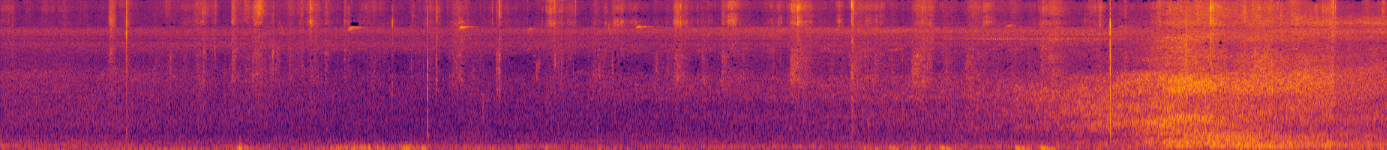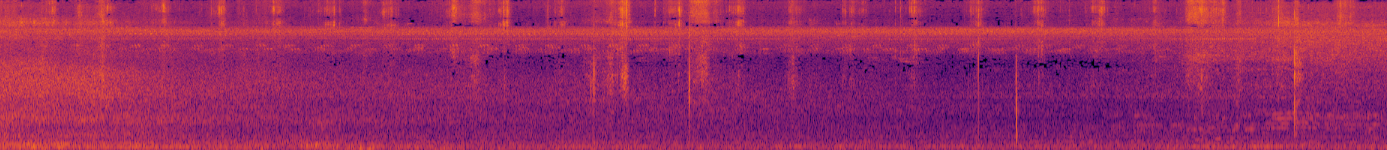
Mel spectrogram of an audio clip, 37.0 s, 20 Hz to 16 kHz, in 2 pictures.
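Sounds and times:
insects chirping: 0.0 - 36.9
car passing: 5.8 - 26.3, 32.5 - 36.9.

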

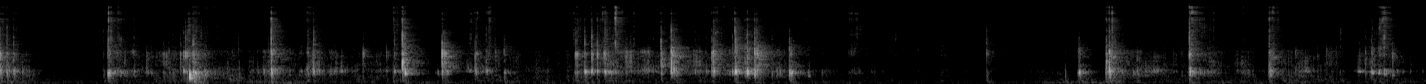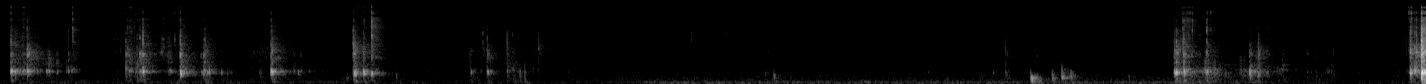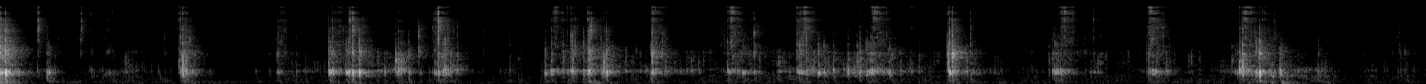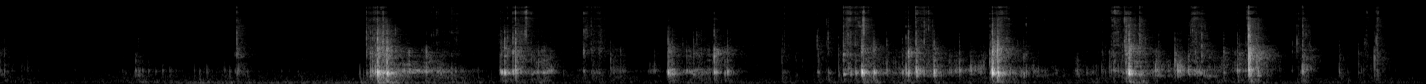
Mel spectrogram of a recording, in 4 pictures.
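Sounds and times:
plastic balls rattling in toy track: 0.0 - 9.2, 28.3 - 45.4, 46.4 - 56.7.

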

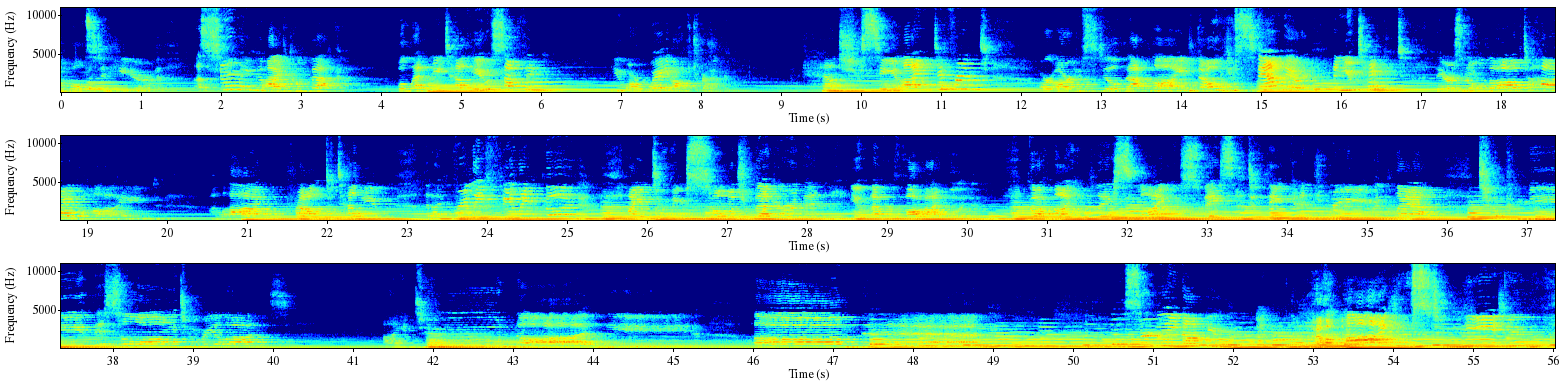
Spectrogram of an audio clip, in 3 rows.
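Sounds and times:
woman singing: 0.0 - 3.5, 4.2 - 8.4, 9.4 - 40.2, 41.4 - 45.4, 46.0 - 56.0
piano accompaniment: 0.0 - 56.0.

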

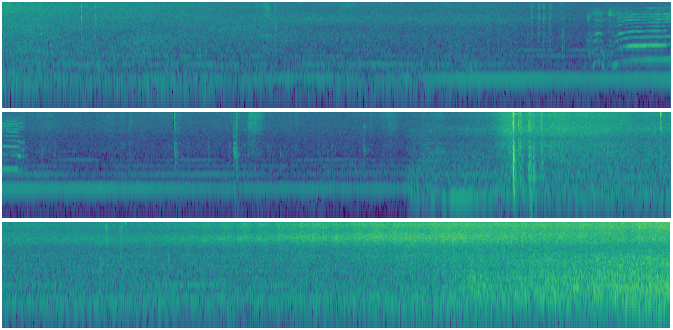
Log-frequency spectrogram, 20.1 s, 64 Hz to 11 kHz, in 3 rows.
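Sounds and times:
water and wash equipment on car: 0.0 - 6.3, 10.7 - 20.0
car wash machine hum: 0.0 - 20.0.

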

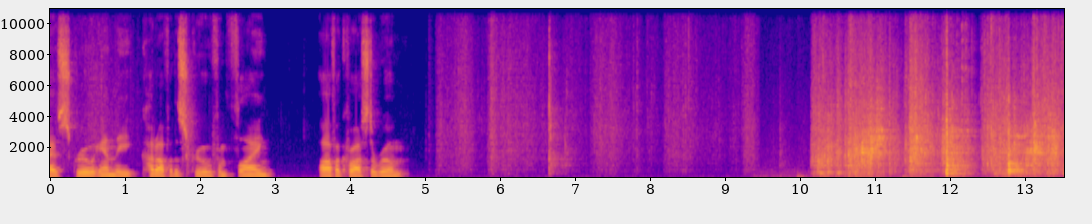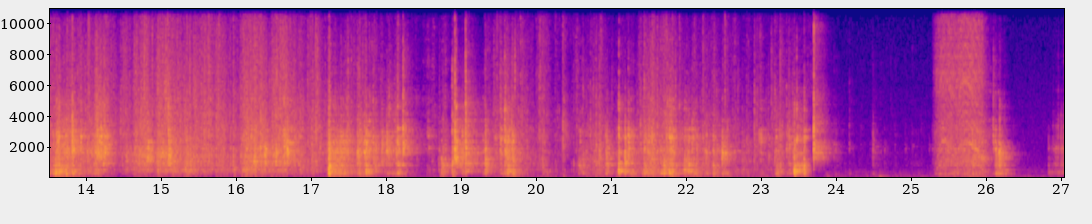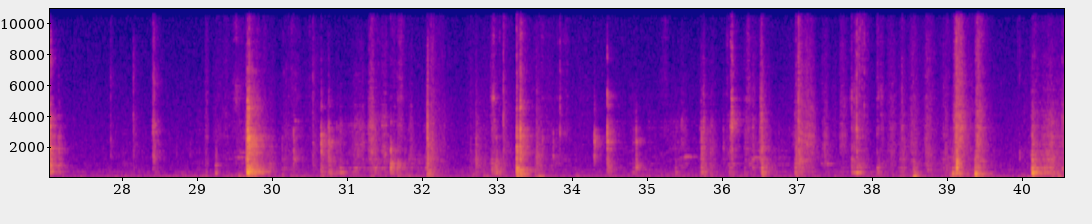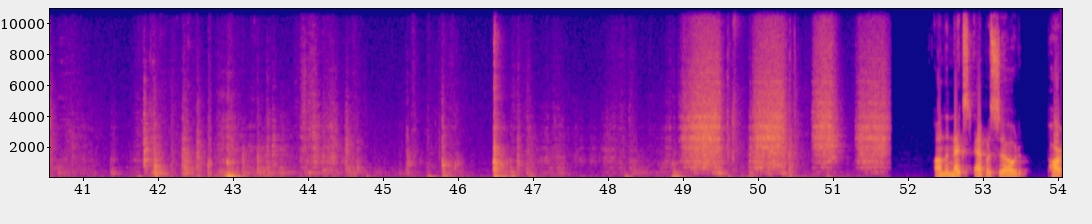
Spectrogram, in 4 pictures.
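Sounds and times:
plastic bags crinkling: 5.0 - 9.6, 10.2 - 23.8.

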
